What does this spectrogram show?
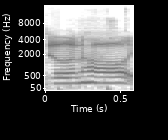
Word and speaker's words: Gyllenhaal: How you pronounce it? I always wondered. Gyllenhaal, yeah.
